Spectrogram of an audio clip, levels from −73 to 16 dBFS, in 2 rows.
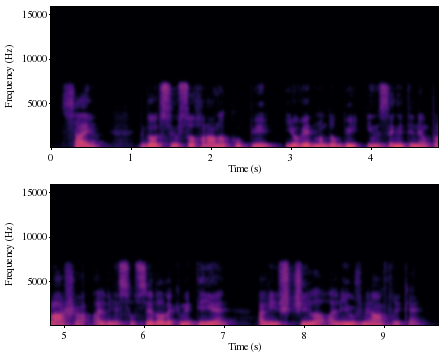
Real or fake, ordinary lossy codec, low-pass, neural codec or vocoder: fake; none; 7.2 kHz; codec, 16 kHz, 1 kbps, FunCodec, trained on Chinese and English, 50 frames a second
